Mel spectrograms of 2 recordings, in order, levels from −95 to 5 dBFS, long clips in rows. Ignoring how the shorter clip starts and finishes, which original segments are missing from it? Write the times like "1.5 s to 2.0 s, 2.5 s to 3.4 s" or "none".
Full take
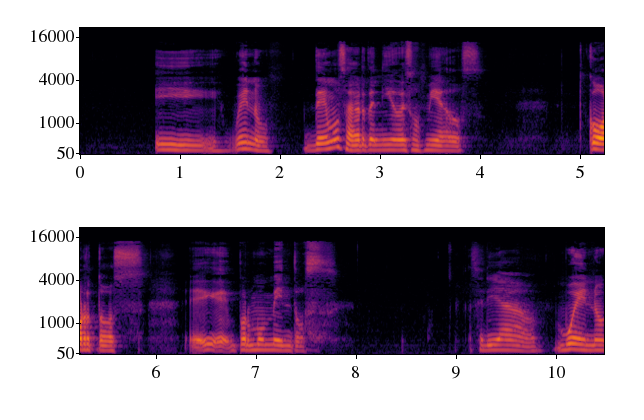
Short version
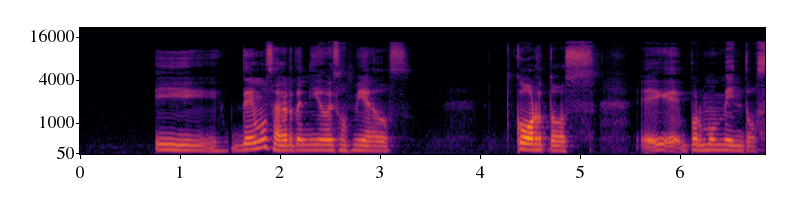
1.5 s to 2.2 s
